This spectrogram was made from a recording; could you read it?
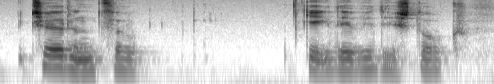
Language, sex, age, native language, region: Slovenian, male, 60+, Slovenian, Gorenjska region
